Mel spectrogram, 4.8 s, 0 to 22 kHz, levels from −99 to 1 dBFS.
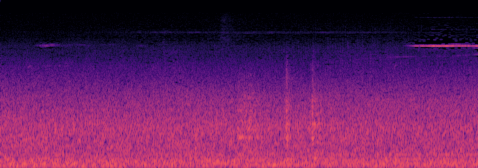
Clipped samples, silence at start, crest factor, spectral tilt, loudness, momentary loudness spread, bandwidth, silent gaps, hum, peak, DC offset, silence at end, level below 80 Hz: under 0.1%; 0 s; 14 dB; -5 dB/octave; -36 LUFS; 2 LU; 14.5 kHz; none; none; -20 dBFS; under 0.1%; 0 s; -44 dBFS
